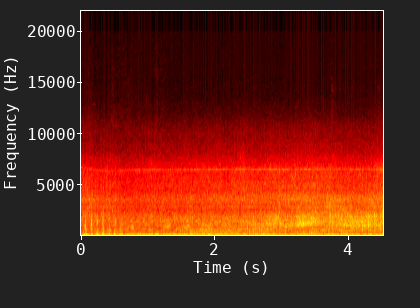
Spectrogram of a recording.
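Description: Chinook twin-rotor helicopter manoeuvring at the RIAT 2024 air show, a loud continuous rumbling roar with rotor throb, heard under a commentator's voice over the public address.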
